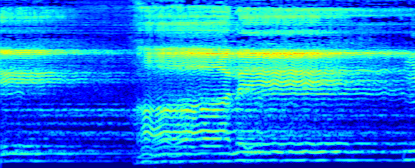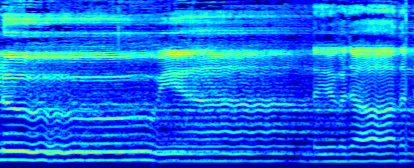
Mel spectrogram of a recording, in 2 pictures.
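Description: Malayalam liturgical chant of the Holy Qurbana, a voice singing wavering, drawn-out phrases over a steady held accompaniment.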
